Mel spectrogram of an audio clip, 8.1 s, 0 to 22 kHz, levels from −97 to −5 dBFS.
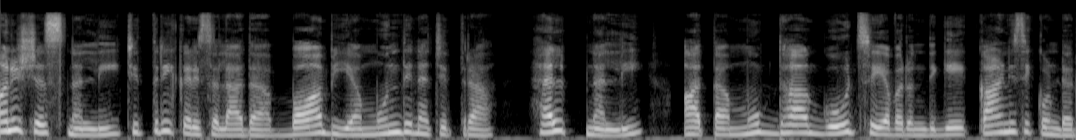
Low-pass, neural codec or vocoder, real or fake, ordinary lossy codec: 14.4 kHz; none; real; AAC, 64 kbps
